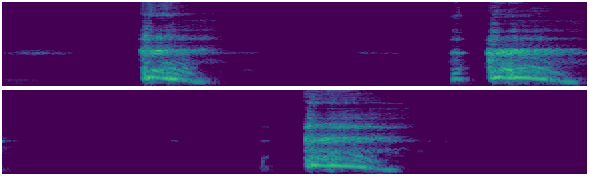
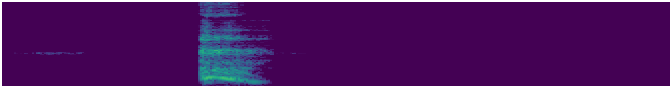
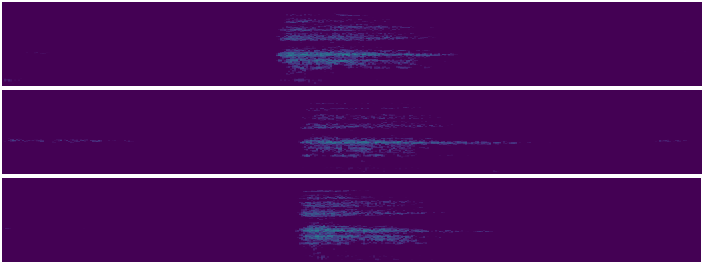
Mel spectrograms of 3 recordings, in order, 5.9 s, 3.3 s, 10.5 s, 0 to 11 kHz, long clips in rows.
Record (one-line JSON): {"three_cough_length": "5.9 s", "three_cough_amplitude": 7306, "three_cough_signal_mean_std_ratio": 0.37, "cough_length": "3.3 s", "cough_amplitude": 5581, "cough_signal_mean_std_ratio": 0.24, "exhalation_length": "10.5 s", "exhalation_amplitude": 871, "exhalation_signal_mean_std_ratio": 0.44, "survey_phase": "beta (2021-08-13 to 2022-03-07)", "age": "18-44", "gender": "Male", "wearing_mask": "No", "symptom_runny_or_blocked_nose": true, "symptom_onset": "5 days", "smoker_status": "Ex-smoker", "respiratory_condition_asthma": false, "respiratory_condition_other": false, "recruitment_source": "Test and Trace", "submission_delay": "2 days", "covid_test_result": "Positive", "covid_test_method": "RT-qPCR", "covid_ct_value": 20.5, "covid_ct_gene": "ORF1ab gene", "covid_ct_mean": 20.5, "covid_viral_load": "190000 copies/ml", "covid_viral_load_category": "Low viral load (10K-1M copies/ml)"}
